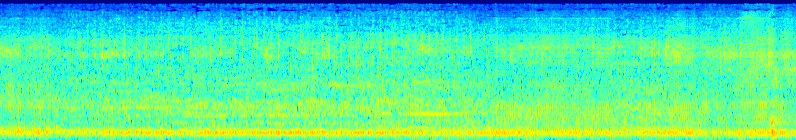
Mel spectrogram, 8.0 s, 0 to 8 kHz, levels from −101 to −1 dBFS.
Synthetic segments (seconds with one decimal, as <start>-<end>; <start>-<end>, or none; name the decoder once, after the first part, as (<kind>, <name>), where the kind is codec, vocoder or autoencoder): 0.0-0.6 (codec, ZipCodec); 4.9-6.1; 6.7-8.0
